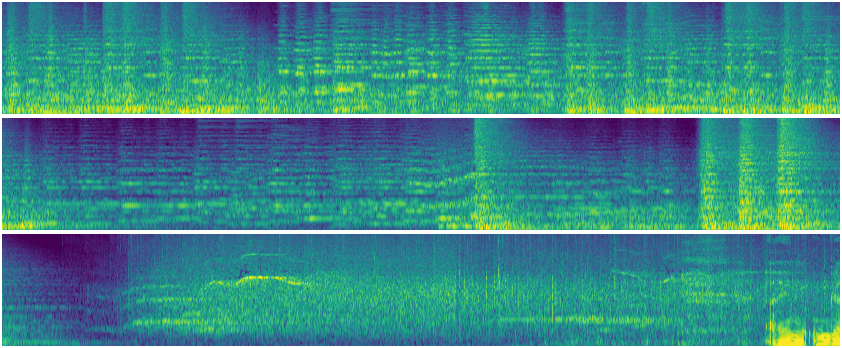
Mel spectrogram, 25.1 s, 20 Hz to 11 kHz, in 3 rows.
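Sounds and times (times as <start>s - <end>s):
youth orchestra playing a dance piece: 0.0s - 17.6s
large audience applause after orchestra performance: 17.6s - 25.1s
faint whoops from audience: 17.7s - 20.0s, 21.7s - 24.3s
man talking over clapping: 24.2s - 25.1s.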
